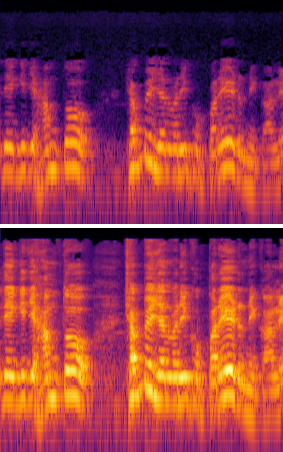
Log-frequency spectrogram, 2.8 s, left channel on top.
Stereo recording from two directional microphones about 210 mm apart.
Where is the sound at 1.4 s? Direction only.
20° right (ahead or behind).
